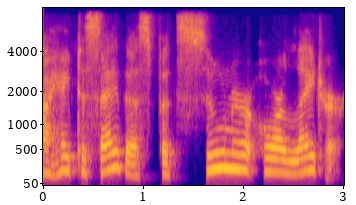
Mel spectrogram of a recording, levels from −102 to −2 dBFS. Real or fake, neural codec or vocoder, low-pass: real; none; 7.2 kHz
